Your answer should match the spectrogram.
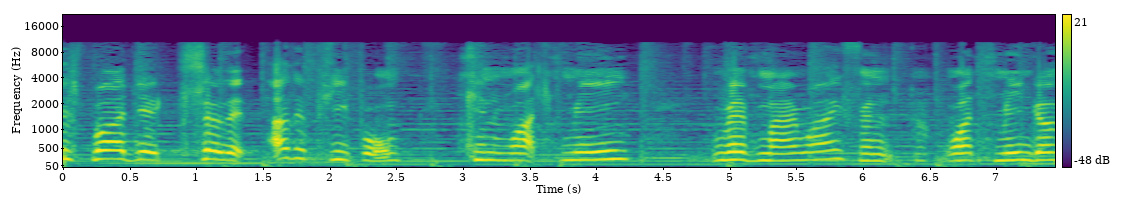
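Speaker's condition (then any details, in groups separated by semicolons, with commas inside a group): Cerebral palsy; paraplegic, uses wheelchair; changes affecting motor skills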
